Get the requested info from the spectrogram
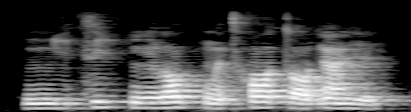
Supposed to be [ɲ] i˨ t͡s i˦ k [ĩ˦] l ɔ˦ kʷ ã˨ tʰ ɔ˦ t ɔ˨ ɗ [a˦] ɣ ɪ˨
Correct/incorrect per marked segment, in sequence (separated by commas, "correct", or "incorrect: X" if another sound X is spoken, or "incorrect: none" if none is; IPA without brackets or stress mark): correct, incorrect: ĩ˨˦, incorrect: ã˦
